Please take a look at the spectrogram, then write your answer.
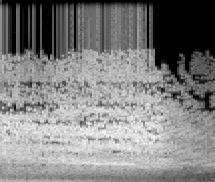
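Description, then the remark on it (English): A small propeller crop-dusting plane drones overhead with a steady, buzzing engine and a loud hiss, then the roar eases off and fades toward the end. “There's a crop dusting plane due over any second now to shoot hairspray all over the wig.”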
